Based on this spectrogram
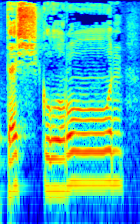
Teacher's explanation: الشين من وسط اللسان، الكاف من أقصى اللسان مع الحنك اللحمي والعظمي، أيضا ليس بينهما علاقة ولا إدغام، نقول تشكرون ولا ندغم الشين في الكاف ولا شيء أبدا.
